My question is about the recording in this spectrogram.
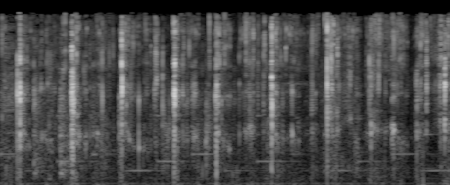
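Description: Someone eats Pfälzer Saumagen, a stuffed pork stomach, with many crisp crunching bites and wet chewing sounds in an irregular rhythm, fairly loud and without talk.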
